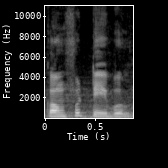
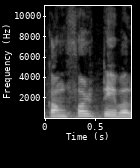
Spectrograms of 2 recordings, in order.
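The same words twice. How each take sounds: First: कंफर्टेबल with the r dropped, kum-pte-bal; silent r. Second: कंफर्टेबल with the r clearly pronounced; wrong version of कंफर्टेबल with an audible r; r sounded, wrong way. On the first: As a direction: say कंफर्टेबल without any r sound. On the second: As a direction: say कंफर्टेबल as kum-fur-table, rolling the r. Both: Shown as a demonstration. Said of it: "के आर silent होता है".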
